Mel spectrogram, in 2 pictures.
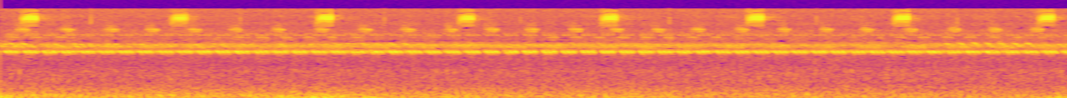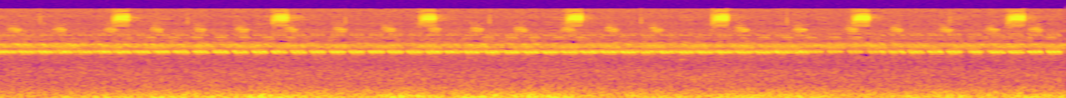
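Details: On a summer night, grass insects keep up an unbroken piercing trill, punctuated by regular bright chirps roughly every two-thirds of a second; a gentle low rumble sits underneath.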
